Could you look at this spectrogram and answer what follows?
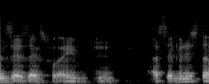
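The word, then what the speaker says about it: Xerxes: Esther 3:1 as a minister of of as a minister of uh aus of a into brackets zix zex please let me spell zex for him as a minister of aos and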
